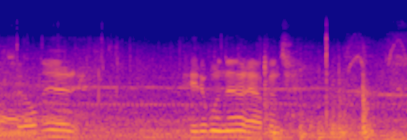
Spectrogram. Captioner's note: none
